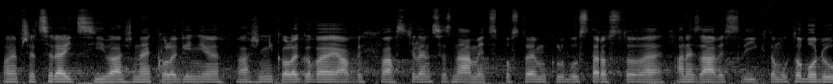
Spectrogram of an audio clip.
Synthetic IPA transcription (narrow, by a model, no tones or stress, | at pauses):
panɛpr̝̥ɛt̪sɛdajiːt͡siːvaːʒɛnɛːko̞lɛɡɪɲɛvaːʒɛɲiːko̞lɛɡo̞vɛːjaːbɪxvaːsxcɛljɛnsɛznaːmɪt̪spo̞st̪ojɛmklubust̪aɾo̞st̪o̞vɛːʔanɛzaːvɪsliːkt̪omut̪o̞bo̞du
